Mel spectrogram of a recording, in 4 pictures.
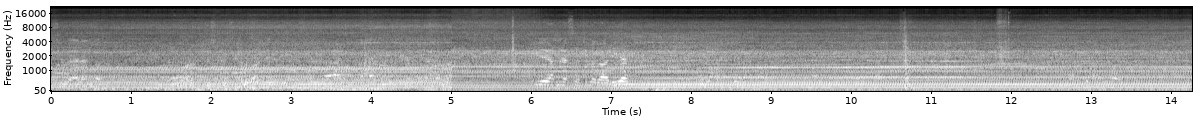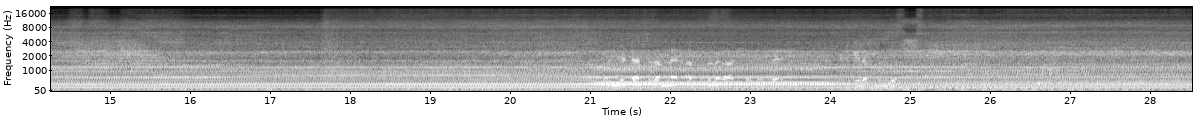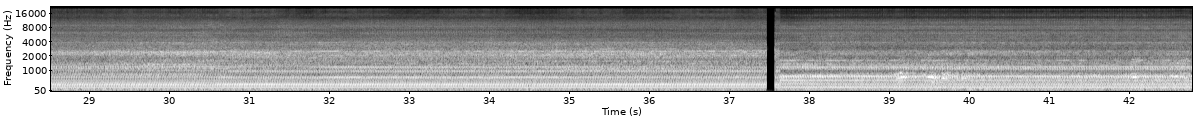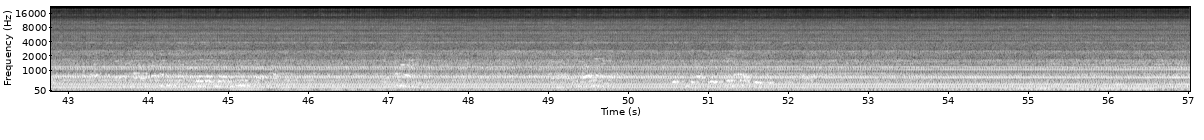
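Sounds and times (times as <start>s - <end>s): engine droning hum: 0.0s - 13.6s, 20.7s - 27.6s.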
